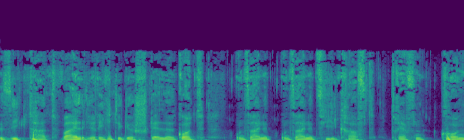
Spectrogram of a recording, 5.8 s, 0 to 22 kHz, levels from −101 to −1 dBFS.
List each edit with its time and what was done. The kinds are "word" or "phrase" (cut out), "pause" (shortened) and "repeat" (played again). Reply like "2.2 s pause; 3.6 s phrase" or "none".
1.0 s word; 2.2 s word; 3.4 s repeat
